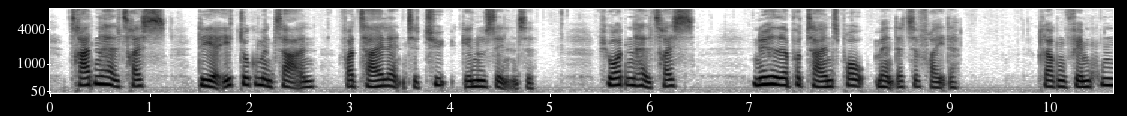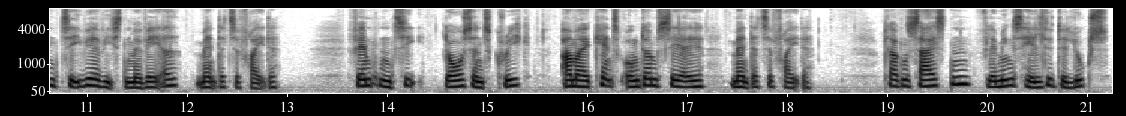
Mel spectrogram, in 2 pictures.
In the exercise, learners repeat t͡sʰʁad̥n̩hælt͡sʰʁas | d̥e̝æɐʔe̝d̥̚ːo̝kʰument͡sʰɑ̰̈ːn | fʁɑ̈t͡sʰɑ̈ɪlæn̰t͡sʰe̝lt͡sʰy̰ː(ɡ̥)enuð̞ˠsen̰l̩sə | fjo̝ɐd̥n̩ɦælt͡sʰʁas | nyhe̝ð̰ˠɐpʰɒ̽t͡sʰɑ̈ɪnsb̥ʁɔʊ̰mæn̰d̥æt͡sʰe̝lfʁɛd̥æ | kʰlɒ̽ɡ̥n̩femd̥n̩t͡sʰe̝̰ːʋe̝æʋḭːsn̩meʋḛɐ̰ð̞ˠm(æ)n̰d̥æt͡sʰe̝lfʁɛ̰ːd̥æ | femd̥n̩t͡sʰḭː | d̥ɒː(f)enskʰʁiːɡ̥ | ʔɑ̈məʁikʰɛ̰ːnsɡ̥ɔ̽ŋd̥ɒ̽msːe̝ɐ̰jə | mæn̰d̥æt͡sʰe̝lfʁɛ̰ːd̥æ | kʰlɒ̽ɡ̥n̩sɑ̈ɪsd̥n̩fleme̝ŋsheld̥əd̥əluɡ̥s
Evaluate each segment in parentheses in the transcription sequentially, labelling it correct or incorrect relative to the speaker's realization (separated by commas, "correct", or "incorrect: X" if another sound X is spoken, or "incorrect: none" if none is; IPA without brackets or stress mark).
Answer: correct, correct, incorrect: s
